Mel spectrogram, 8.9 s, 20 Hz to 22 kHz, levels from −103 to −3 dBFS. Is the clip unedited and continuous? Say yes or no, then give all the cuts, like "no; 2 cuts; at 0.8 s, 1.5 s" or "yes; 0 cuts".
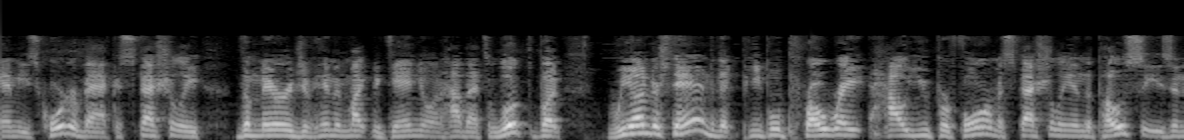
yes; 0 cuts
